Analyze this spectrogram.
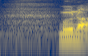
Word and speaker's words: Munnar: Munnar. Okay, that's how you say it. Munnar.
